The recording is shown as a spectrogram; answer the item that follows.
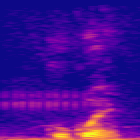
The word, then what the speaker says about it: Kukwe: or what are the, how do you say it in Ghana? Kukwe.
